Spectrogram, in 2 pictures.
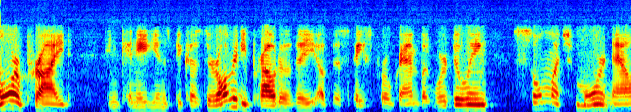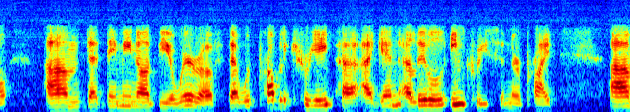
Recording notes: Via telephone.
